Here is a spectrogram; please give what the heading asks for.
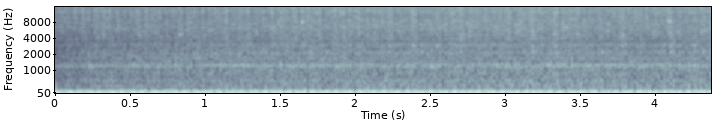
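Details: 1967 Mercury Cougar at idle after repair of the power steering hydraulic ram assist, wheel turned side to side: steady idle with faint, even pump hum and no groan or squeal; steering sounds healthy, though a hose touches a bracket.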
